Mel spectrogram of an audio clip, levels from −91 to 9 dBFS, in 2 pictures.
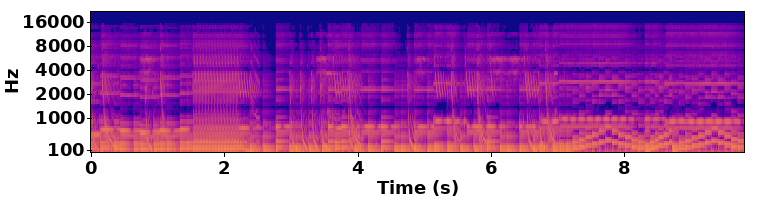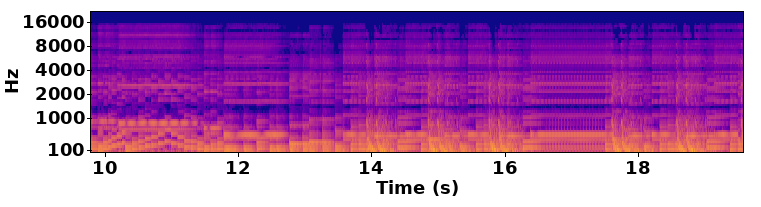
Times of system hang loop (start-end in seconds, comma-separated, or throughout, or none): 1.58-2.23, 16.63-17.51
